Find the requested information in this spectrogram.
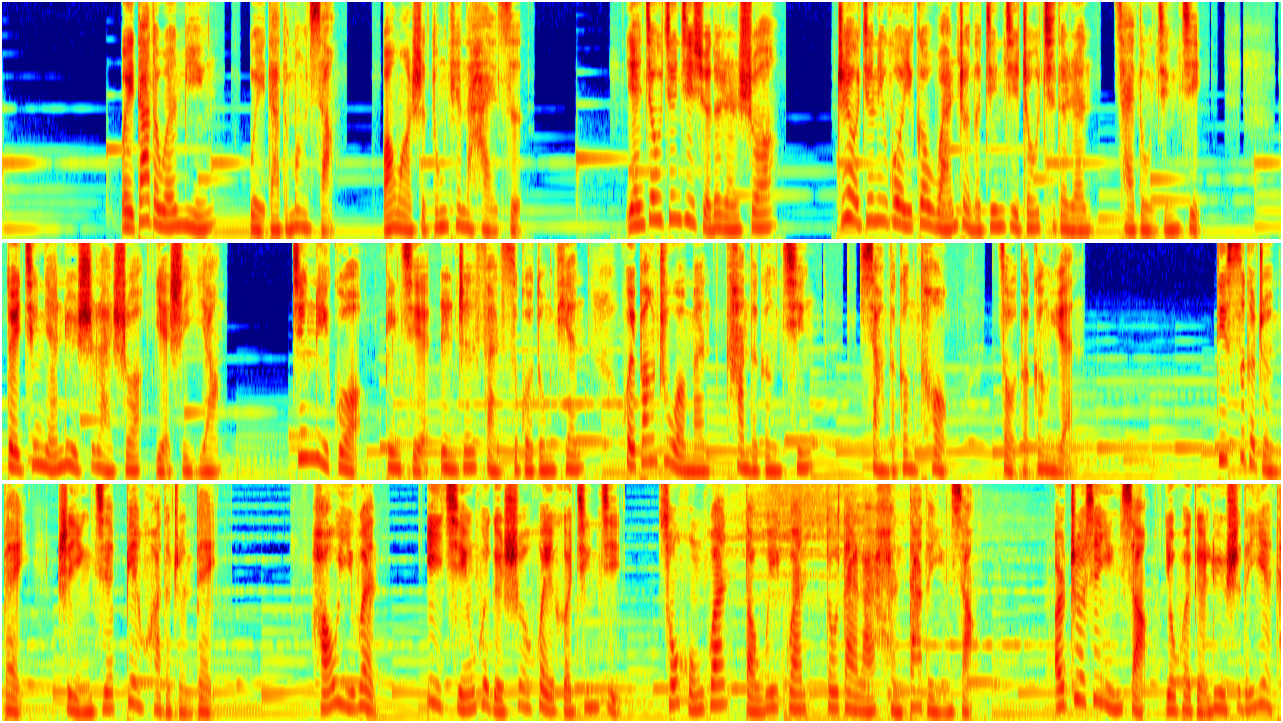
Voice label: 公众号文章讲述感

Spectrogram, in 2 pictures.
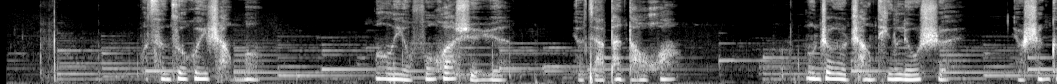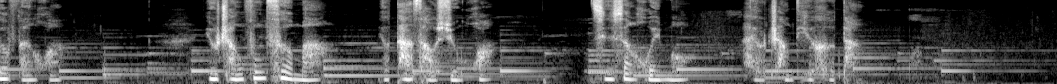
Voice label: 古风独白

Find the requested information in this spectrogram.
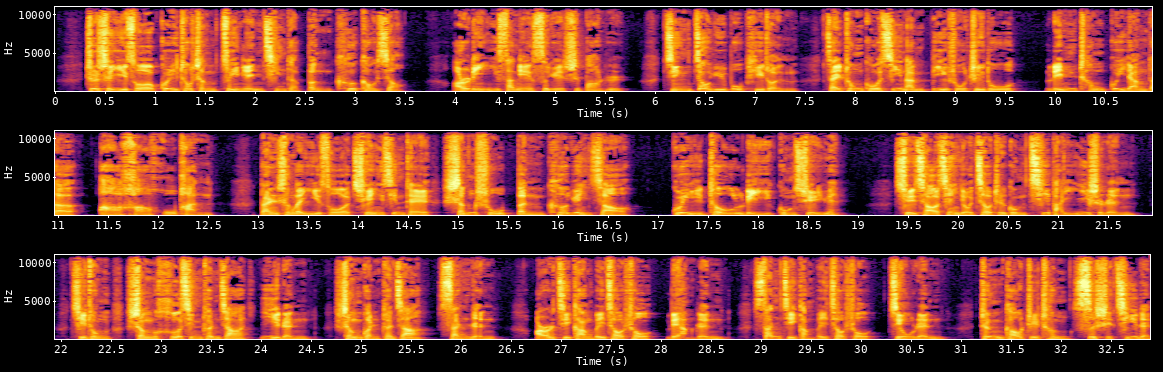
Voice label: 学校理工学院宣传

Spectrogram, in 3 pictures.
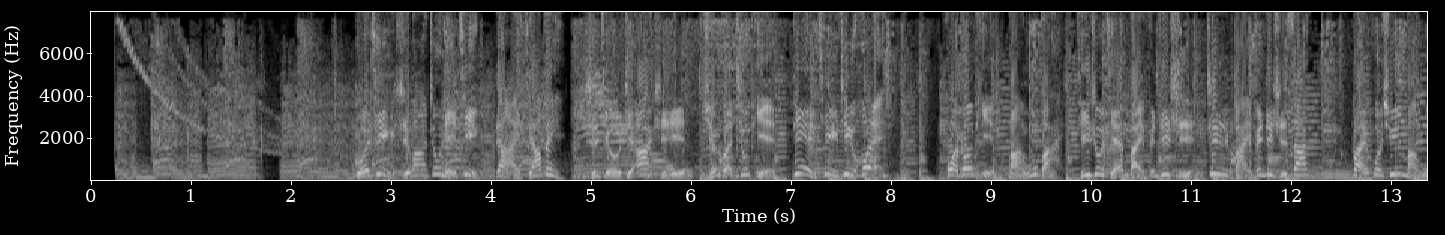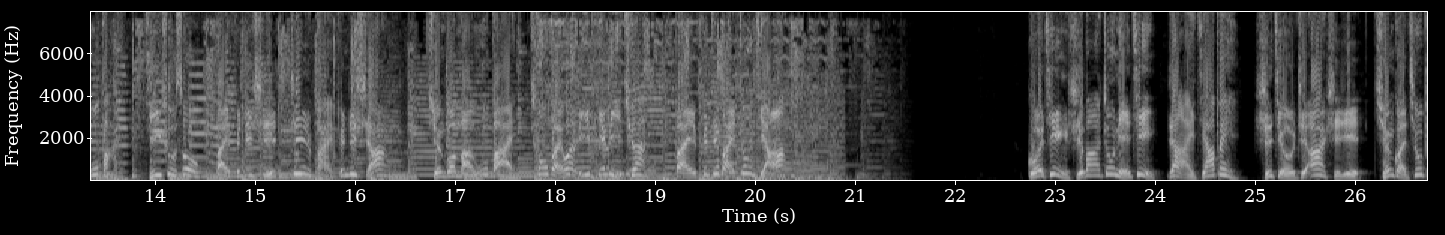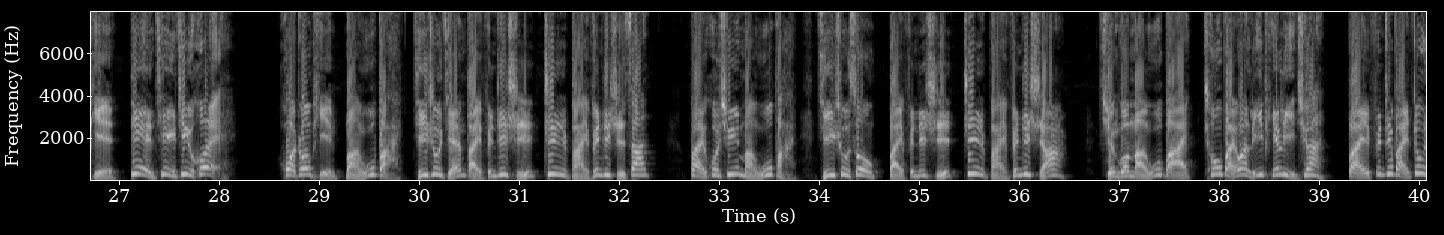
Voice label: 欢快

